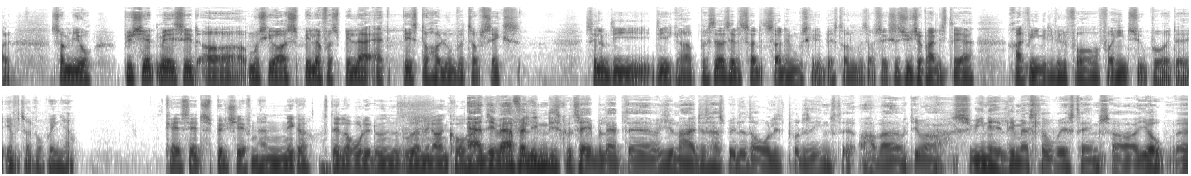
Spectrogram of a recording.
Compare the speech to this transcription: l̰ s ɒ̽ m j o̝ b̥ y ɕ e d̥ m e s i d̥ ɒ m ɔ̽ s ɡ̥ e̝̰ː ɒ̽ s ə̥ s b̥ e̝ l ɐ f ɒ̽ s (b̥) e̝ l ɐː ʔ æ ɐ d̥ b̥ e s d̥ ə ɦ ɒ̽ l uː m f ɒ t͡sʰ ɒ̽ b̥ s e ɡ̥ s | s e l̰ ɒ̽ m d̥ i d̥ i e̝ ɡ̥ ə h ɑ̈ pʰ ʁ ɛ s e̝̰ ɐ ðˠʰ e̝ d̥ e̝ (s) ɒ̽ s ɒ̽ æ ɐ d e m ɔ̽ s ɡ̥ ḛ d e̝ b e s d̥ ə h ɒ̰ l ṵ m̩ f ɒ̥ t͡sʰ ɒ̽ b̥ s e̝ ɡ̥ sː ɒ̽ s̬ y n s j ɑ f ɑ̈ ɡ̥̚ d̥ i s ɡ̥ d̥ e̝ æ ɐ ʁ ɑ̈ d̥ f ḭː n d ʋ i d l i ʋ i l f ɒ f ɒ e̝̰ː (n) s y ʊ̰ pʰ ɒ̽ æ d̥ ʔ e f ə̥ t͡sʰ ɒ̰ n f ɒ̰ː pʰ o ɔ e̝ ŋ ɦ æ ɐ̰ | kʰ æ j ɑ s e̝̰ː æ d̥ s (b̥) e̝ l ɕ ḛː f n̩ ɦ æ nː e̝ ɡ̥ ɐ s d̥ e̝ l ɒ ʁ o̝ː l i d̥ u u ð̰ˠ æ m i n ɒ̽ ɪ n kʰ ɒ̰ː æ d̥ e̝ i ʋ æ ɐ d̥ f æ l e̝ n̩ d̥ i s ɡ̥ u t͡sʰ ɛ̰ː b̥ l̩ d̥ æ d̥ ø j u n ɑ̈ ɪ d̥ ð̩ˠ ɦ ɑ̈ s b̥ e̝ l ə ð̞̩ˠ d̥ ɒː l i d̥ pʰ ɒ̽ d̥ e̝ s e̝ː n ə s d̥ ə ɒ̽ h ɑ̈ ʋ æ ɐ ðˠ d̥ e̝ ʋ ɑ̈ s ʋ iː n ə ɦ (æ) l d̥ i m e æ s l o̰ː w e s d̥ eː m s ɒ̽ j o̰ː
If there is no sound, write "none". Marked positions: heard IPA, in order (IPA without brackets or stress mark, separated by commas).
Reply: b̥, s, n, b̥, e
